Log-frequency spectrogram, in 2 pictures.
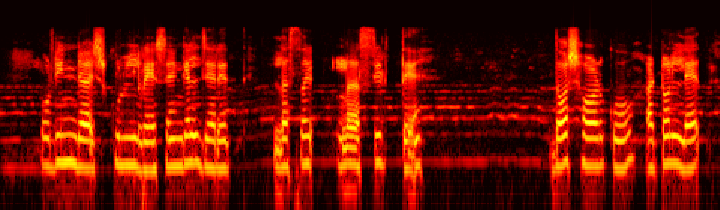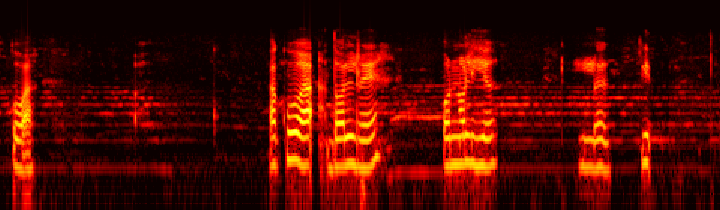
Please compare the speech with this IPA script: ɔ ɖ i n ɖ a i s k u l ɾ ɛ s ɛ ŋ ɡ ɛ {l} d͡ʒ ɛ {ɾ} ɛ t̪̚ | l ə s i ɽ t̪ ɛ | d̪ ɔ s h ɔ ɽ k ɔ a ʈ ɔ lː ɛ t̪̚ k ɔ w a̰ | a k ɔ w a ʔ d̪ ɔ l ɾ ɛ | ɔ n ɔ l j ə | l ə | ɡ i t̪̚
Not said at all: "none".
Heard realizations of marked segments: l, ɾ

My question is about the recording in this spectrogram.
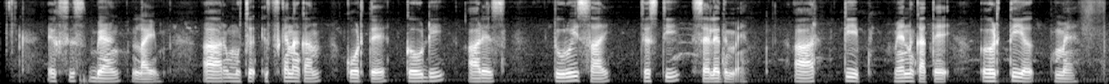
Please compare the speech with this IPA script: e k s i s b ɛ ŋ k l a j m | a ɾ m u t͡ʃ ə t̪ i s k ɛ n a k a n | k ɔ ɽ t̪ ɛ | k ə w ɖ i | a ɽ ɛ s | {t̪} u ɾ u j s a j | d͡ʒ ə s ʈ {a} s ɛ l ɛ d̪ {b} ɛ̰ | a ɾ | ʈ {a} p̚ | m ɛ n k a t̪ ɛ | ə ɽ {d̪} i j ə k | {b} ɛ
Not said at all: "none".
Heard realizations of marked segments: t̪, i, m, i, t̪, m

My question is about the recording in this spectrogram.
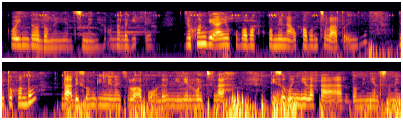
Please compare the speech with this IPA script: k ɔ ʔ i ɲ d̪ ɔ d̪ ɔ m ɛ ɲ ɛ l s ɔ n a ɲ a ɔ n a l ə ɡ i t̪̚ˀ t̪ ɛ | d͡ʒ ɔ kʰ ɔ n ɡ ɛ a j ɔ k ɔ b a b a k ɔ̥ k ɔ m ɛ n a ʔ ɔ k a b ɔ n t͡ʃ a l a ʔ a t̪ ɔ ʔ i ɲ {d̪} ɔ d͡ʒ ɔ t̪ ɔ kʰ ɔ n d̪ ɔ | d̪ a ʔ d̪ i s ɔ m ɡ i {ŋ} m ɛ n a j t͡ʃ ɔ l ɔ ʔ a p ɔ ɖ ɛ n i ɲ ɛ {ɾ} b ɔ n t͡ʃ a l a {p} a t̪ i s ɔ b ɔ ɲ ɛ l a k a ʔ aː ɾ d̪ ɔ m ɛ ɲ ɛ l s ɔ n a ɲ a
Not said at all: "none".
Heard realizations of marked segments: d̪, ɲ, l, ʔ

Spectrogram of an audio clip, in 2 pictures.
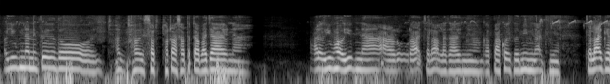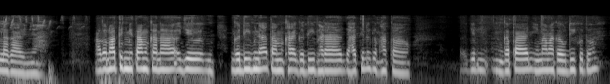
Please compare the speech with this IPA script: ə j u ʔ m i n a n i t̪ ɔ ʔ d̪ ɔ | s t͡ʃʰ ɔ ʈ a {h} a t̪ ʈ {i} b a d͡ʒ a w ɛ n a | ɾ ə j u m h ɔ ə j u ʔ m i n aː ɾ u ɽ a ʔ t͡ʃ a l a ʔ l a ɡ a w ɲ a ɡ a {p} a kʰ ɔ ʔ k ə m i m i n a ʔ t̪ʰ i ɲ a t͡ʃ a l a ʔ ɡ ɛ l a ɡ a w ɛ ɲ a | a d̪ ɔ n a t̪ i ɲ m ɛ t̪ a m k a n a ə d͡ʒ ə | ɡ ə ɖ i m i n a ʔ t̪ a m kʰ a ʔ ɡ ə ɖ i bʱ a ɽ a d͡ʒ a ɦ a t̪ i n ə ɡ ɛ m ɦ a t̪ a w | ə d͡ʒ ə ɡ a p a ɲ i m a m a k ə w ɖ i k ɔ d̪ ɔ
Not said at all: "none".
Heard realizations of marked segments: s, a, p

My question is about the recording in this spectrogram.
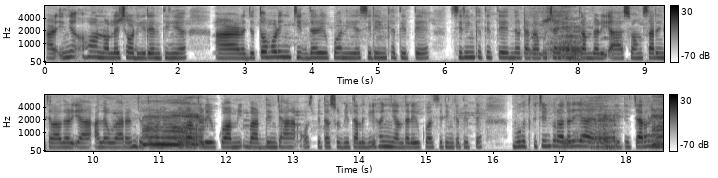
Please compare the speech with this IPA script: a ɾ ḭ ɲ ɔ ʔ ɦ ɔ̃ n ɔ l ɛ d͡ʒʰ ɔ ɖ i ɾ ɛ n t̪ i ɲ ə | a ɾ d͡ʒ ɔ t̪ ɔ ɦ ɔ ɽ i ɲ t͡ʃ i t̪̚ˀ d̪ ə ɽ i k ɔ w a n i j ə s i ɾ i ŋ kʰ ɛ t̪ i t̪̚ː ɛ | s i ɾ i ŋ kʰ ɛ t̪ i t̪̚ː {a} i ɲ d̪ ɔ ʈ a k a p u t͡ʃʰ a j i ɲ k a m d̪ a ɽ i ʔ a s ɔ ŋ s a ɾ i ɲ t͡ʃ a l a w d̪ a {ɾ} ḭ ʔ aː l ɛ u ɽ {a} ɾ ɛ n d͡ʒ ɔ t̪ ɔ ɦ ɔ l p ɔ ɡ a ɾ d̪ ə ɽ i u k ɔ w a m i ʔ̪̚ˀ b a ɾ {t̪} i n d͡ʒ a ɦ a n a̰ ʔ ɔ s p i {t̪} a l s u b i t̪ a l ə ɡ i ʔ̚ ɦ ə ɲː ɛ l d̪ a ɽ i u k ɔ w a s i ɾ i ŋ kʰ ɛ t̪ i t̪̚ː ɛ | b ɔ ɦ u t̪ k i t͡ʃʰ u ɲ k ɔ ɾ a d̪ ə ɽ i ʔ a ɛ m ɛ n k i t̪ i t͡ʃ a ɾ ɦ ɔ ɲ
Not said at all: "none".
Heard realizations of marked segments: ɛ, ɽ, a, d̪, t̪

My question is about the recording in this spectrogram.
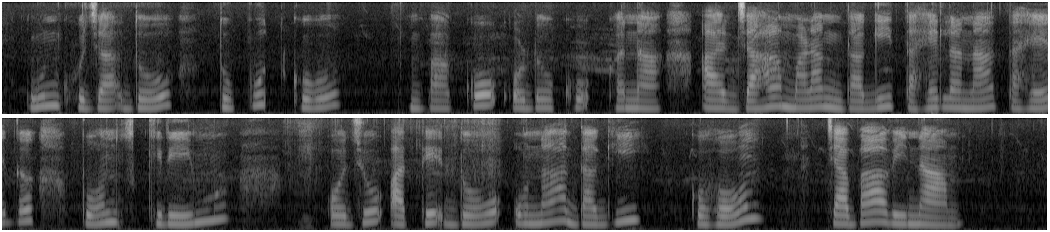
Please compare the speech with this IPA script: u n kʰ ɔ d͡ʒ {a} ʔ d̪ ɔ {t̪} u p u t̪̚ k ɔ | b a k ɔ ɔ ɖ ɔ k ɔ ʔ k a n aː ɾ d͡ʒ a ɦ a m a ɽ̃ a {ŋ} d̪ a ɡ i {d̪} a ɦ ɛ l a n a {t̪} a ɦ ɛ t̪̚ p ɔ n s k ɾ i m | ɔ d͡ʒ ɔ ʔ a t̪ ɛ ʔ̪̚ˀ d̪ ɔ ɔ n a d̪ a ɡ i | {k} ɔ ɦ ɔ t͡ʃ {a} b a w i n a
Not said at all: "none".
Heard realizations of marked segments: a, t̪, ŋ, t̪, t̪, k, a

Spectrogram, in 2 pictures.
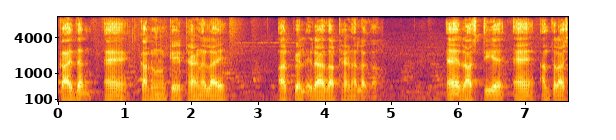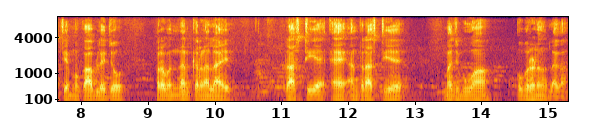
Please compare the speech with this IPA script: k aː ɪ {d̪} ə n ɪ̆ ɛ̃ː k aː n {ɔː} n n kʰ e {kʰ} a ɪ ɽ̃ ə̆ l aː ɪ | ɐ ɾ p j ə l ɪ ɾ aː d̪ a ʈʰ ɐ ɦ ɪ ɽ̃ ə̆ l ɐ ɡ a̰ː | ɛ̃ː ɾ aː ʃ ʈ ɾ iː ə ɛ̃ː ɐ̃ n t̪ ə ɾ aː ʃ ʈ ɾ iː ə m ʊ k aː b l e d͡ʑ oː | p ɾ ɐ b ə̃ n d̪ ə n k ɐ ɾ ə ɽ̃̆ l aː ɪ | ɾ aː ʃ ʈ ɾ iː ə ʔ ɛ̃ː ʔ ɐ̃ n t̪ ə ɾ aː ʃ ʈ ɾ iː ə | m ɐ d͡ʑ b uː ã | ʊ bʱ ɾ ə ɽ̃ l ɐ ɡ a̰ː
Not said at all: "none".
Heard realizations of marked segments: d̪, uː, ʈʰ

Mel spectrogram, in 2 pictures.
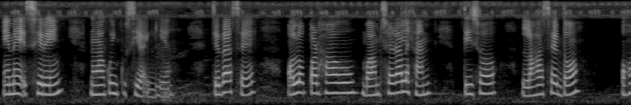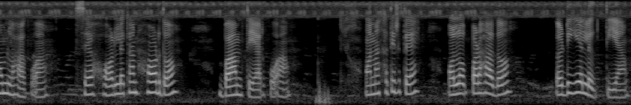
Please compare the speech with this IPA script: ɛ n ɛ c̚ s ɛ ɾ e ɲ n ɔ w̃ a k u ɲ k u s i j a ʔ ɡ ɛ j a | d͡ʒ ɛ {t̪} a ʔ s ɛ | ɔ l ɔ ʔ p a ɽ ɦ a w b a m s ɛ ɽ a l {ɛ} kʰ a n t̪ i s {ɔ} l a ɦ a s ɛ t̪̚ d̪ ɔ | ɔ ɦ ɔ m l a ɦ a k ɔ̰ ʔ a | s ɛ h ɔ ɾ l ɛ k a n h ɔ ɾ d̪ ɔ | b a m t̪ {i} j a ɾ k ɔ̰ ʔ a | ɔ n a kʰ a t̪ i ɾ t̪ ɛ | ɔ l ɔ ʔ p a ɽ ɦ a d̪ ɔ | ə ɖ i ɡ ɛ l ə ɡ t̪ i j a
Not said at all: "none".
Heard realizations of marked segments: d̪, ɛ, ɔ, ɛ

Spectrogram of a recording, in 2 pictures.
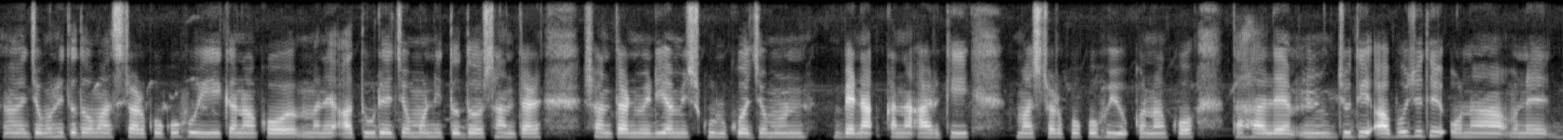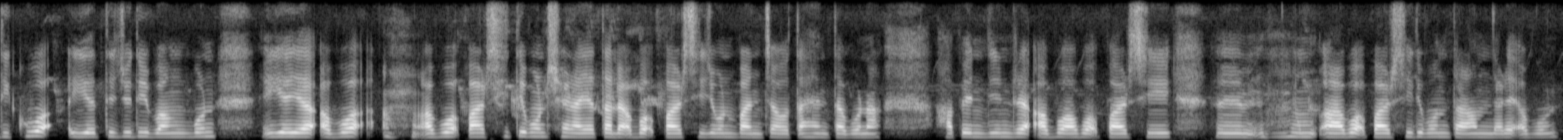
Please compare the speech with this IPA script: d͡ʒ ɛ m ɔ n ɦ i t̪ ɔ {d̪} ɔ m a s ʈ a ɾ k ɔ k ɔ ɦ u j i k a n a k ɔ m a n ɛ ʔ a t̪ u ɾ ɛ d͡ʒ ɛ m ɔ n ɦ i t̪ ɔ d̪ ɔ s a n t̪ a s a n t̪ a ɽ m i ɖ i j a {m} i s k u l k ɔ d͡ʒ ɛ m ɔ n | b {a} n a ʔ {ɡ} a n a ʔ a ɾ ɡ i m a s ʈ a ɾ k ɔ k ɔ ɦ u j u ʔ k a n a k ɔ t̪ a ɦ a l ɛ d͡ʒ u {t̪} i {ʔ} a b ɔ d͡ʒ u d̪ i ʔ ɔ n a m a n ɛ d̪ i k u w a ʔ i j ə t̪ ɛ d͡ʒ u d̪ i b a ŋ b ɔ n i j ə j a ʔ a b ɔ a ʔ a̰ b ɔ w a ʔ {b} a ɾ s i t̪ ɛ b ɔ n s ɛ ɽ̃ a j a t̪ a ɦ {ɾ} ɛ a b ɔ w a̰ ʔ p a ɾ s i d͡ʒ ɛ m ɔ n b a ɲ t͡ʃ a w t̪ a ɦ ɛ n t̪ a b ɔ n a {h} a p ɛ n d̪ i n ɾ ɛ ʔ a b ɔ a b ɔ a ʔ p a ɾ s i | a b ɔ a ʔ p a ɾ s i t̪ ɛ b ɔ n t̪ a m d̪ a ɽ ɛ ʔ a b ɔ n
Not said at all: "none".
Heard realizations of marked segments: d̪, m, ɛ, k, d̪, ʔ, p, l, h

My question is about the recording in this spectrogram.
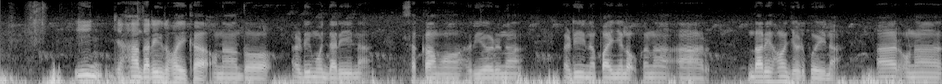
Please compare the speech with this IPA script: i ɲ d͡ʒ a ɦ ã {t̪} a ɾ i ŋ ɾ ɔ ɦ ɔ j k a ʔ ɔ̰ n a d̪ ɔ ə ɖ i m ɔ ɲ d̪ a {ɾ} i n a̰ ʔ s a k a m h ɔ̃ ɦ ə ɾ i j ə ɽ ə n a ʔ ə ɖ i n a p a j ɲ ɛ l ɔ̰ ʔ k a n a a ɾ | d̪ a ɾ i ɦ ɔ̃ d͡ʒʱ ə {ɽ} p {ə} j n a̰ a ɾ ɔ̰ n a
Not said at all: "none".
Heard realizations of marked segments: d̪, ɾ, ɽ, ə

